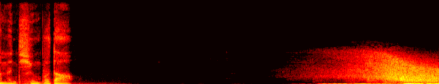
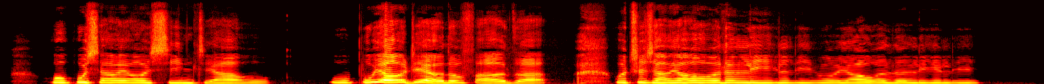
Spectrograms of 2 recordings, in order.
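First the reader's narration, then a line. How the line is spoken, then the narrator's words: Sobbing loudly. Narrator (Chinese): 她扑在父亲的怀里大哭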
